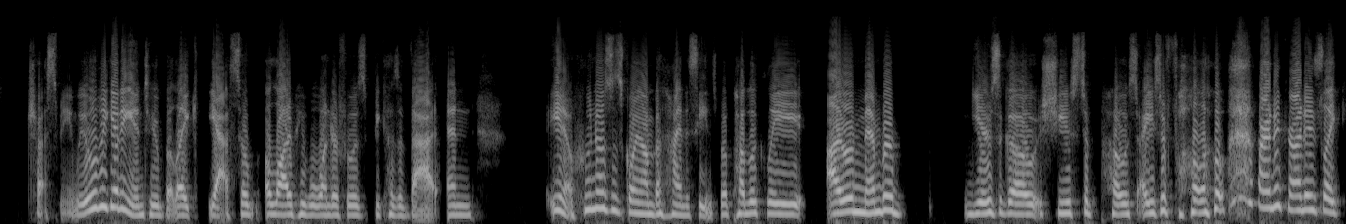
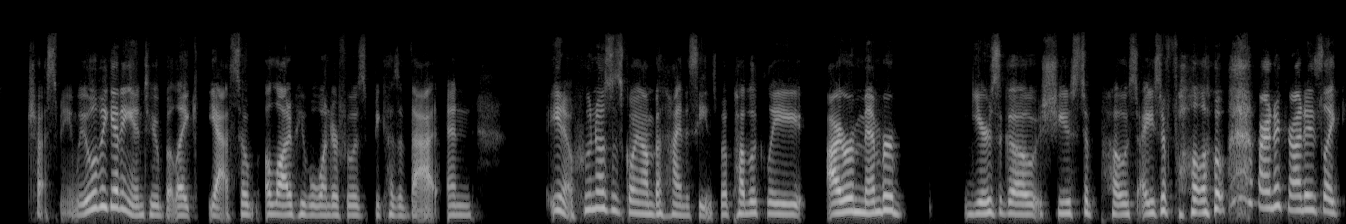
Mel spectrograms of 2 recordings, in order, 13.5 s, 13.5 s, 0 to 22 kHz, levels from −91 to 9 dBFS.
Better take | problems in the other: second | distortion; slight; 10 dB below the speech

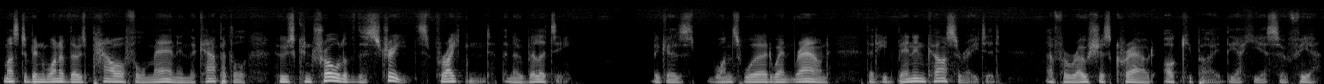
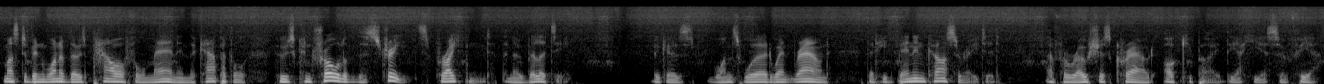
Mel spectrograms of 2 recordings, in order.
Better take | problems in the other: first | hiss; loud; throughout; 6 dB below the speech; faint in the first

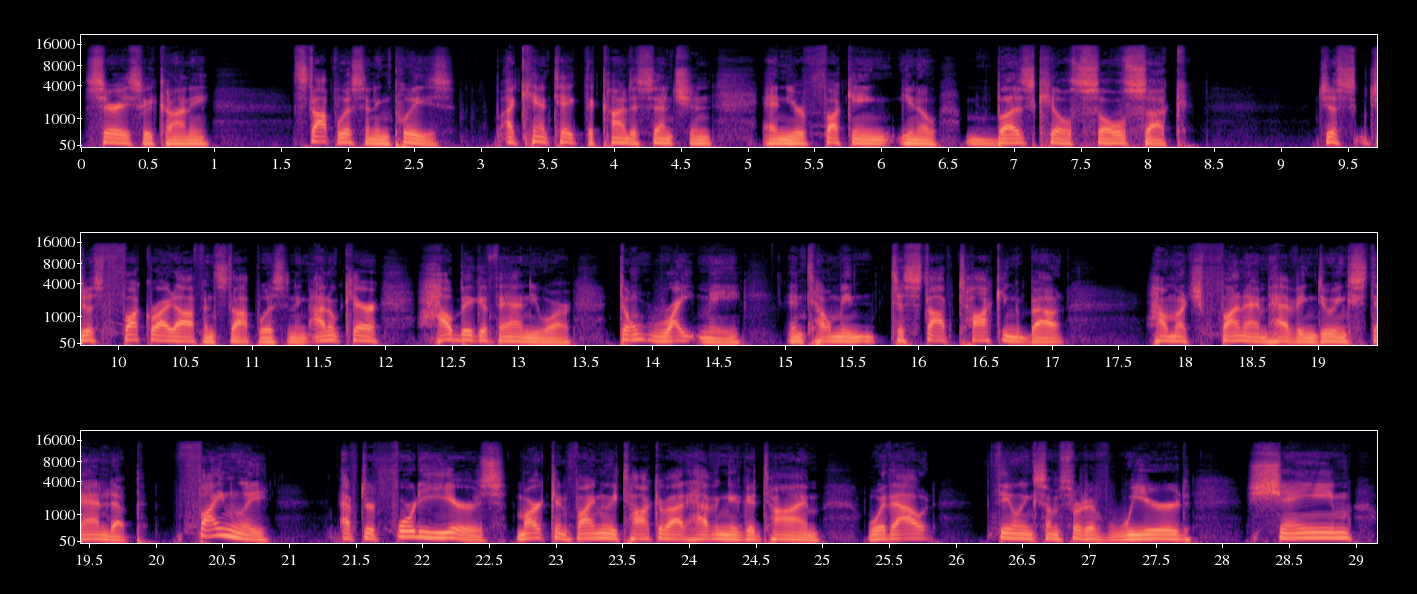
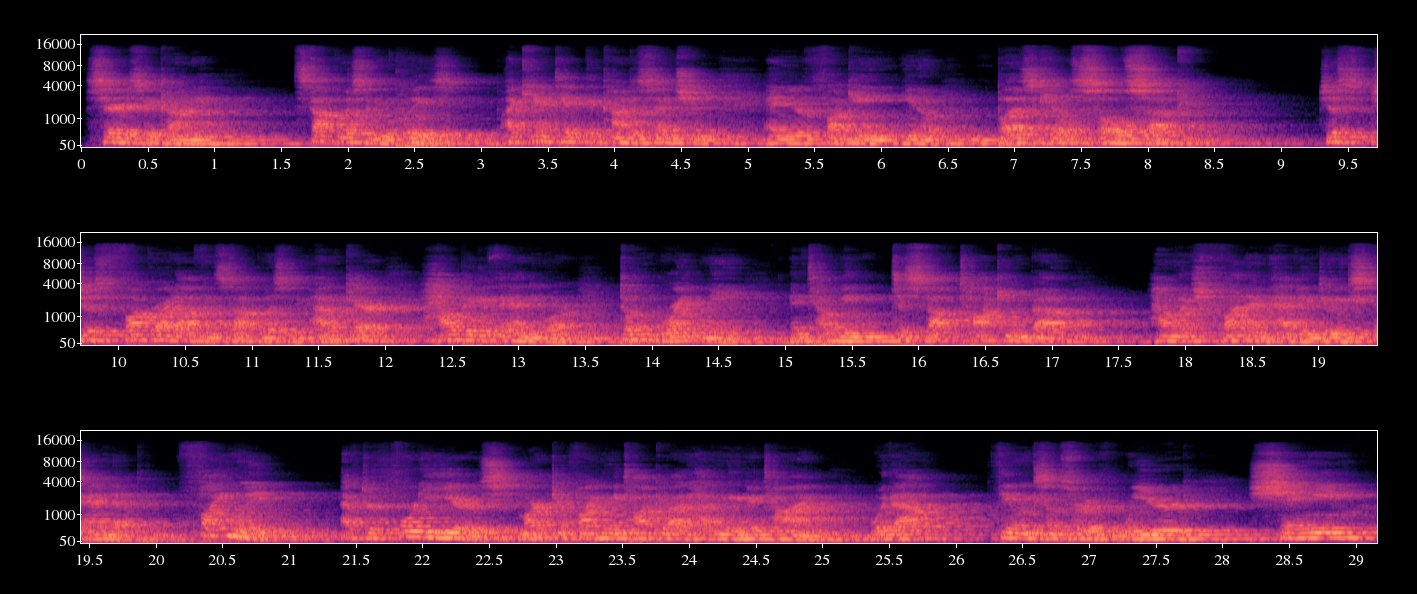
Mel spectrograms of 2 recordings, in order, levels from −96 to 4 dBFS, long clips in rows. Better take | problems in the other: first | off-mic speech; far // room echo; strong; dies away in 1.7 s

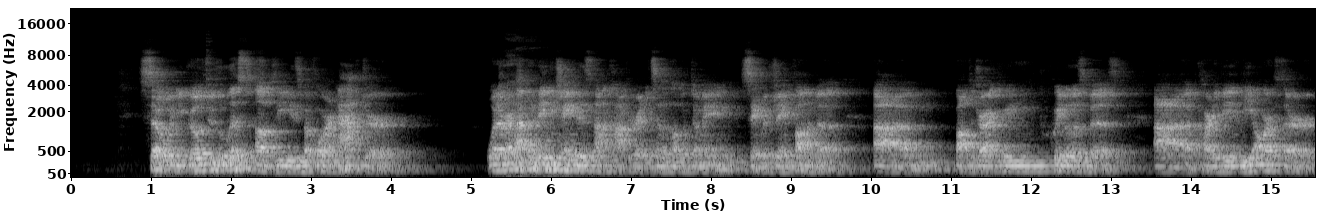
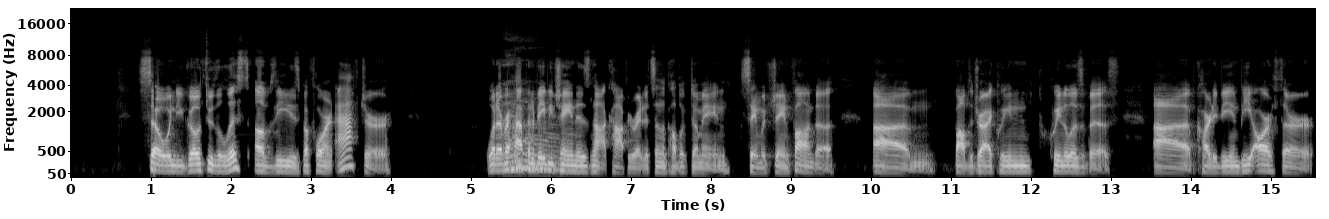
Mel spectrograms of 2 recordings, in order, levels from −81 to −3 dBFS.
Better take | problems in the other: second | off-mic speech; far // room echo; noticeable; dies away in 1 s

